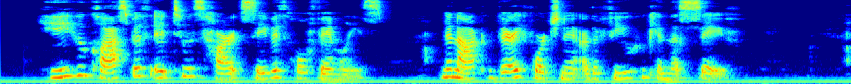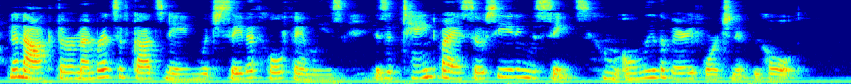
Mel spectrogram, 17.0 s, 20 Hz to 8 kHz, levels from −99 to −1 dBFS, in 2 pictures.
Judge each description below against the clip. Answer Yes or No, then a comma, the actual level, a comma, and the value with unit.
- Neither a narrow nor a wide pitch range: No, wide, 5.9 semitones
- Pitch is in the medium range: No, high, 215 Hz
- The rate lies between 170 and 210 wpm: No, average, 155 wpm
